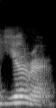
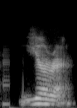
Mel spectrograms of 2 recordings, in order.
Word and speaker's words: euro: The Y sound is a consonant sound at the beginning of a sentence. Do you have a euro? That's why we say a euro.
